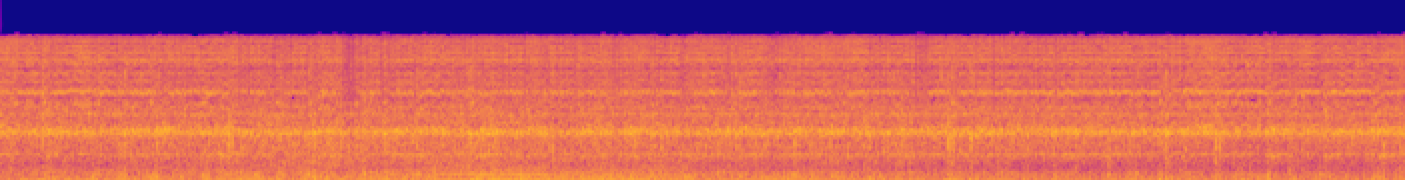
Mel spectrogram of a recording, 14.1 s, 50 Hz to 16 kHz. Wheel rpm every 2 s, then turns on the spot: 150, 150, 160, 160, 150, 150, 150.
none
